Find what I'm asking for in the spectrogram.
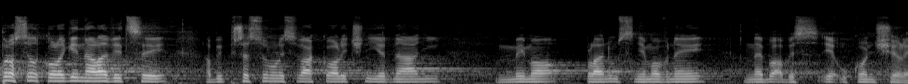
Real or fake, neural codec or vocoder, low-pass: real; none; 9.9 kHz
